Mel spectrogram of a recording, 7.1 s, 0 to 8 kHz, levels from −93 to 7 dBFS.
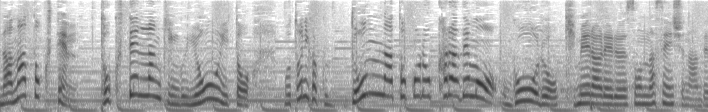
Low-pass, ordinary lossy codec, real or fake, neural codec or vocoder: none; none; real; none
